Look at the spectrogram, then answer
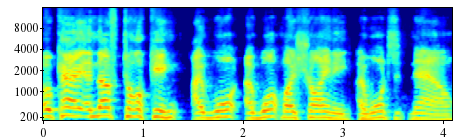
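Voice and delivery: loud, slow, high-pitched. Voicing the Cyclops demanding his stolen item: Cyclops voice. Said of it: "the Cyclops said".

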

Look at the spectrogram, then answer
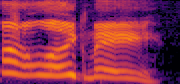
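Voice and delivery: very high, shrill, teasing mocking voice. Showing the other speaker an impression of their voice. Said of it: "I could do yours".

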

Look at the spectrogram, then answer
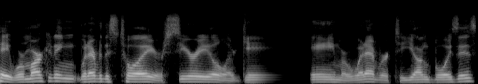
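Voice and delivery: ordinary talk

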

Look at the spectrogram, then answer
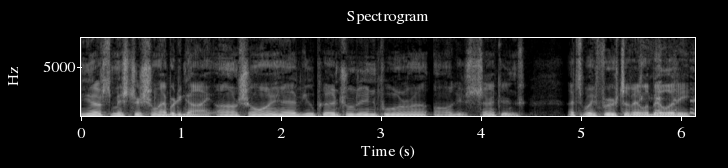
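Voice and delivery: put-on rich upper-class accent. As a scheduler giving a celebrity their first available date, in a Thurston Howell accent. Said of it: "you got to put in your Thurston Howell accent".

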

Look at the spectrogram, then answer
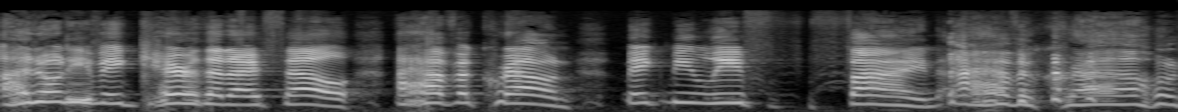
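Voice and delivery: full-on, very loud screaming. Retelling being escorted out after falling down: retelling own screaming. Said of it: "I started screaming".

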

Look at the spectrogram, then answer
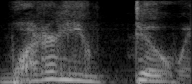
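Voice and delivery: high, loud, flipping-out anime-fan way of talking. Retelling how a guy named Scott flips out and runs over, imitating Scott's anime-fan voice. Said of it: "people that talk like this".

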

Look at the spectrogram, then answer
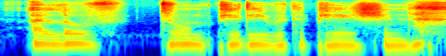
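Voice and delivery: tentative, attempted New Zealand accent. Showing the phrase used to master the accent, practicing a new zealand accent. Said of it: "the way I would try to master the accent".

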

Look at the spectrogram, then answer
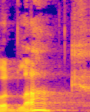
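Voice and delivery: small, little, low voice. Narrating a scene where Vale speaks from the unseen wind, a little voice. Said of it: "this little voice on the unseen wind".

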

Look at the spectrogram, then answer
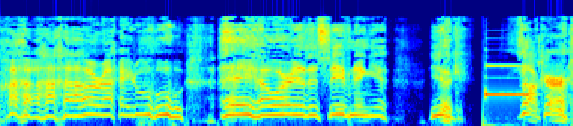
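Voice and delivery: very high, unhurried voice with laughter. Retelling how Brady greeted an older woman: imitating Brady greeting someone. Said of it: "and Brady would go".

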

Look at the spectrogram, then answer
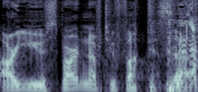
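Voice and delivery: ordinary delivery

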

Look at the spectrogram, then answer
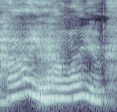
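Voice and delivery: very high put-on customer service voice. Retelling greeting people after changing attitude, in a put-on customer service voice. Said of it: "you put your like customer service voice on".

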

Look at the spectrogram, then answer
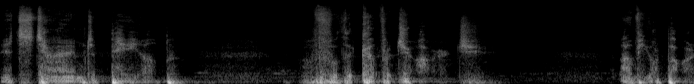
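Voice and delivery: whispered, breathy, hissing devilish voice. Speaker acts out Satan demanding payment in a talk to an audience: hissing Satan voice. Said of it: "Satan comes with his bony hand outstretched and hisses".

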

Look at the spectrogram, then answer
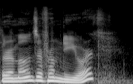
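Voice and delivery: sounding surprised. Asking where a band is from, sounding surprised. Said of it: "you're saying it like you're surprised to hear it".

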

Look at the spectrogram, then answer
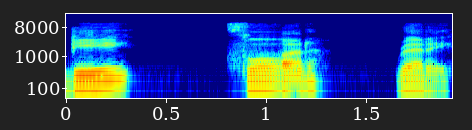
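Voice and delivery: each word split off by long pauses. Announcing a town event whose name has periods; pregnant pauses between words. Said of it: "And I say it like that. You have to have the pregnant pauses there because it's periods".

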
